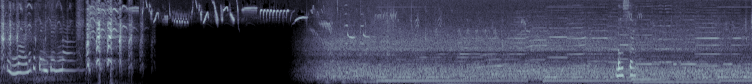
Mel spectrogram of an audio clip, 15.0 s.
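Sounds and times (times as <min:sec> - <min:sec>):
birds chirping and trilling: 0:00.0 - 0:15.0
steady background hiss: 0:06.2 - 0:15.0
low hum: 0:06.3 - 0:15.0.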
